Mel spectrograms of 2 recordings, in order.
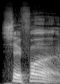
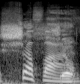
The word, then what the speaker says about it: Shaphon: You know you pronounced it really good, but it's Shaphon.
